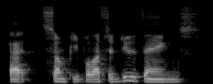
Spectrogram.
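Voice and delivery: ordinary talk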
